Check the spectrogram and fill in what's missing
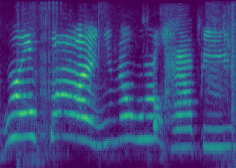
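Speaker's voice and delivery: loud, high fake happiness; forced cheer. Player pretending the game is fine, forced cheer.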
